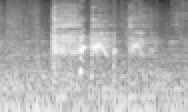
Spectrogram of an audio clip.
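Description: A short burst of harsh coughing, close and fairly loud, with a few rough throat-clearing bursts in quick succession and no talk.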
